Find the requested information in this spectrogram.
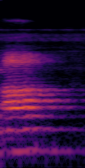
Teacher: उच्चारण करते समय हमारा मुख पूरा खुला होता है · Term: विवृत स्वर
